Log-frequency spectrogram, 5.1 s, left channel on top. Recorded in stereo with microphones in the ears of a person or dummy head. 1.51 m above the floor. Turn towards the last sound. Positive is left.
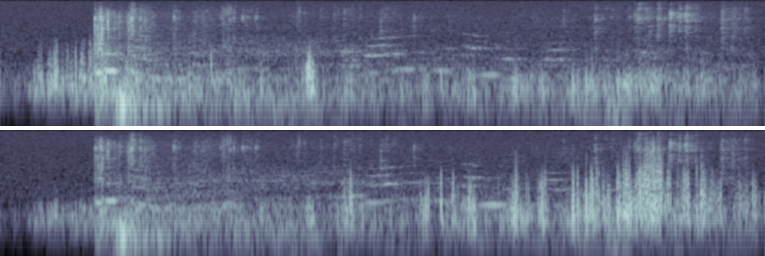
turn(degrees=-20)  # may be behind; listen again after turning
